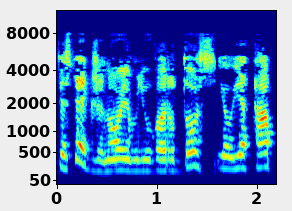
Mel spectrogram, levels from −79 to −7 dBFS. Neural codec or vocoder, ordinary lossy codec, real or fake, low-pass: none; MP3, 32 kbps; real; 10.8 kHz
